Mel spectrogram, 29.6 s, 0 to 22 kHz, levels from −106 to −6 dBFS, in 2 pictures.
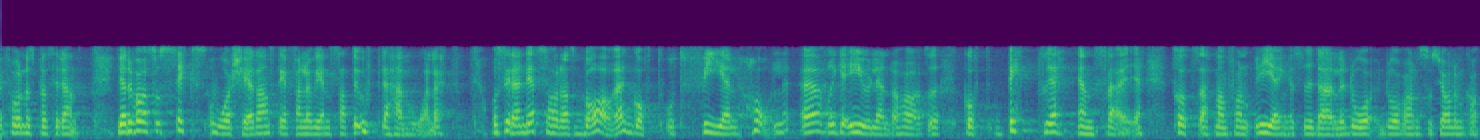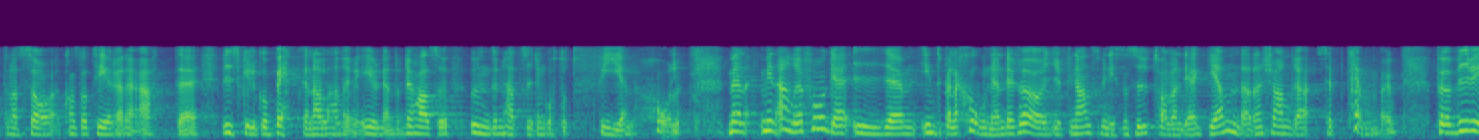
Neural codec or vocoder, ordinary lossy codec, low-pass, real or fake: vocoder, 24 kHz, 100 mel bands, Vocos; none; 5.4 kHz; fake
